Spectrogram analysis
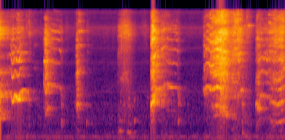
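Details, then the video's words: French Bulldog throwing a tantrum in his cage indoors: high whining yelps and short barks in uneven bursts, some drawn-out squealing cries, with a steady low hum underneath. "FRENCH BULLDOG THROWS TANTRUM IN HIS CAGE!!"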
